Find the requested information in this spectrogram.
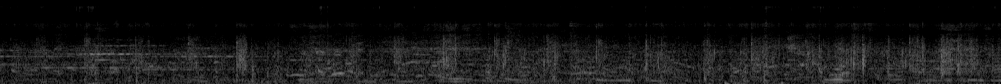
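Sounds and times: footsteps on packed snow: 0:00.0 - 0:10.0
people talking indistinctly: 0:00.2 - 0:10.0.

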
